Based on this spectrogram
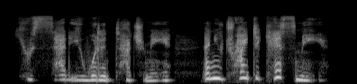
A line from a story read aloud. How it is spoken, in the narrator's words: I hiss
